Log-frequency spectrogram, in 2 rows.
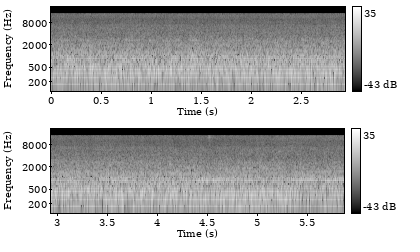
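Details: Commissioning of a replacement two-speed (2/4 pole) Bristol compressor on a condensing unit, after a condenser leak repair, new suction line and blocked drier: steady airy fan roar with an even low hum; runs normally.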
